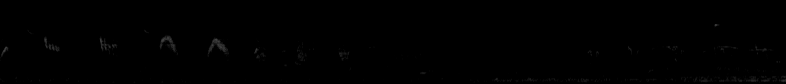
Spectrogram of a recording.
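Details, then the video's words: Singing chalk-browed mockingbird, locally called calandria, giving loud sharp upslurred notes in quick succession for about three seconds, then softer scattered chirps over a faint low hum. "Calandria cantando"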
